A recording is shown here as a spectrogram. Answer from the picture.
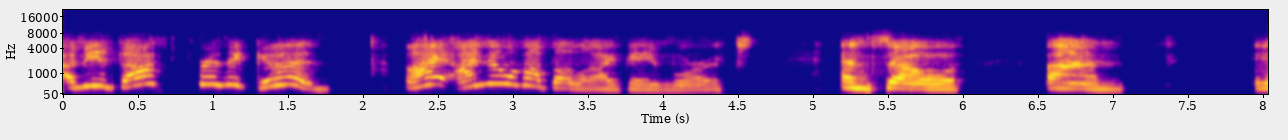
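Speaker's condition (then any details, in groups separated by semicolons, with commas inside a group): Cerebellar ataxia; caused by brain bleed, unsteady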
